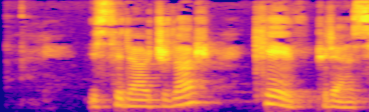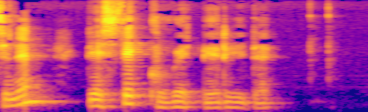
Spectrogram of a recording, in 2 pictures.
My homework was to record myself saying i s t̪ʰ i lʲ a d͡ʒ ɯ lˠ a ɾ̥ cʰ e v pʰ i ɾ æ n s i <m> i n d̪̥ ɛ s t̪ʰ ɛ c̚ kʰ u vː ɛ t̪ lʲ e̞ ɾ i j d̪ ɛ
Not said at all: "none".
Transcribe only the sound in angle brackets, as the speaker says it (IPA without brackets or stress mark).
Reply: n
